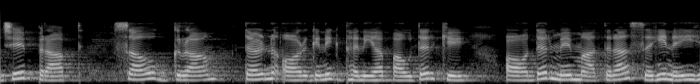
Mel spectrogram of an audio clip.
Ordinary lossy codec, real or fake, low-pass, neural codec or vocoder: none; real; 7.2 kHz; none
